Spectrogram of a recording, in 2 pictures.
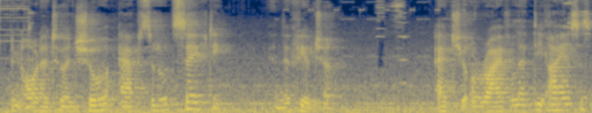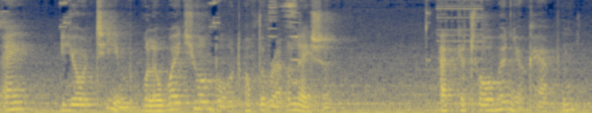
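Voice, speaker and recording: Low computer briefing voice. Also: female voice. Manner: formal, measured, official briefing delivery. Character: female computer voice delivering a mission briefing. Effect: computer system announcement voice. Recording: roomy echo with music underneath, game audio. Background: game soundtrack music.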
